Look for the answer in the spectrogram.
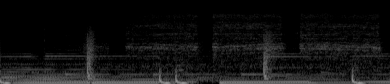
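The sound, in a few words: aerosol spray can spraying primer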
